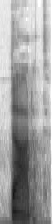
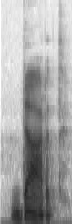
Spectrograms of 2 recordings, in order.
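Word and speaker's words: дард: this medicine you will feel better is pain Dart Dart Dart okay so I'm not in any pain management luckily normally we don't pronounce the last letter letter de at the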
